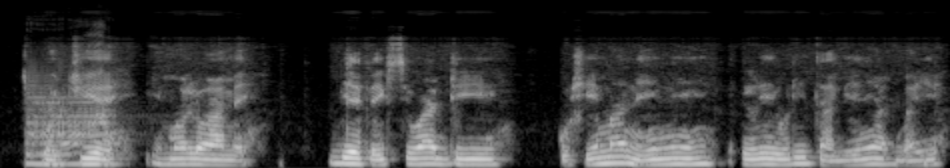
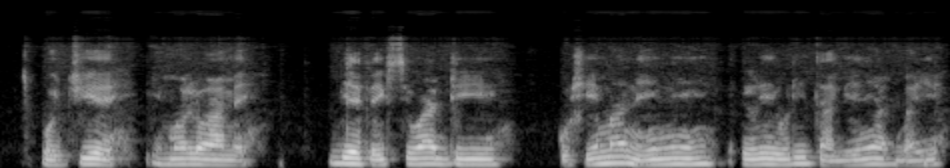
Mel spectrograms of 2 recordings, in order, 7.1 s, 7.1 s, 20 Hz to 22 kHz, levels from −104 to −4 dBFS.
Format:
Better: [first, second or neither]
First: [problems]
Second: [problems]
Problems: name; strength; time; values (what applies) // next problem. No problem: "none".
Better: second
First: background sound (Musical instrument); 11 dB below the speech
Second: none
